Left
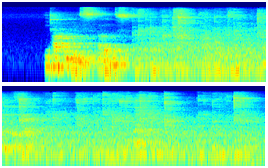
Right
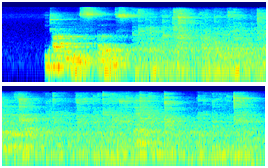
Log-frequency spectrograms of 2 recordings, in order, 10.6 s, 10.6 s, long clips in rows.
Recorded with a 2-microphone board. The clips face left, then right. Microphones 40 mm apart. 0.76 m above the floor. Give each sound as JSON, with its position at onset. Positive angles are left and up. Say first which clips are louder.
{"t": 0.8, "sound": "a man speaking", "louder": "left 1 dB", "side_deg": -35, "distance_m": 1.4}
{"t": 2.6, "sound": "typing on a keyboard", "louder": "left 1 dB", "side_deg": 10, "distance_m": 0.8}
